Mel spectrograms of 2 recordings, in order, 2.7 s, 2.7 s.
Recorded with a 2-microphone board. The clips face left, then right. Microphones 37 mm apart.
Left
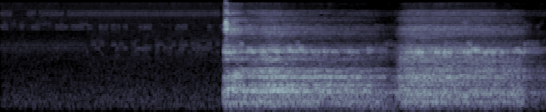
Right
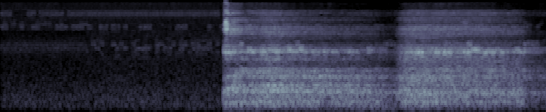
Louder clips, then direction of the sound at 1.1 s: Left 3 dB; 40° left (ahead or behind).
